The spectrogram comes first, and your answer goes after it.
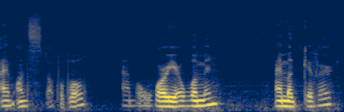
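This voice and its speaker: Woman interview guest, very low voice, casual with filler words. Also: steady tone, moderate pace, mellow, slight background noise. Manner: casual, hesitant with fillers, affirming. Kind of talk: interview conversation.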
